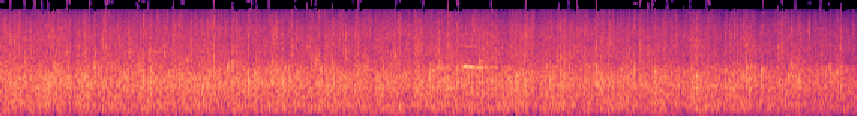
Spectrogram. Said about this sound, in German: das ist euer Applaus.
